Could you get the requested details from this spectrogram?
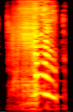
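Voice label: VoiceActing es, Male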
